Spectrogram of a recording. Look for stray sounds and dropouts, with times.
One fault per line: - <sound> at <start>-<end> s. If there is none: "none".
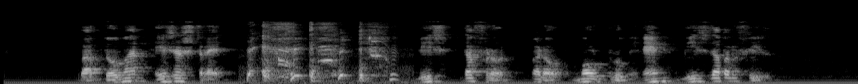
- cough at 2.5-4.0 s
